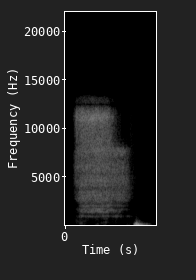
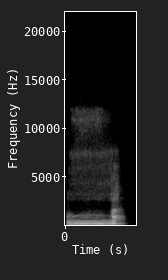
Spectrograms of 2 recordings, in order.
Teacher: like the sound F our vocal cords are not vibrating when we say the sound but when we say the sound V our vocal cords are vibrating and that's what distinguishes those two sounds because the mouth placement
